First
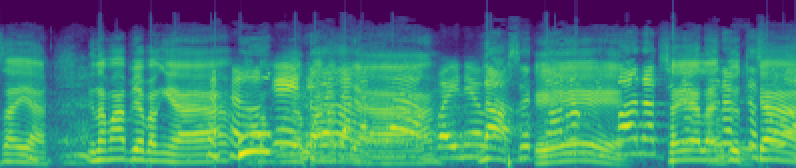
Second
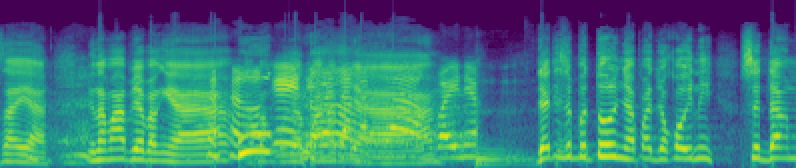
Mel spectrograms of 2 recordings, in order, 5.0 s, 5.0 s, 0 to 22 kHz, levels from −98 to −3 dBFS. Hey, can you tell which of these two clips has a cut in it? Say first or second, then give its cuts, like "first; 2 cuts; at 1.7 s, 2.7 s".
second; 1 cut; at 3.0 s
